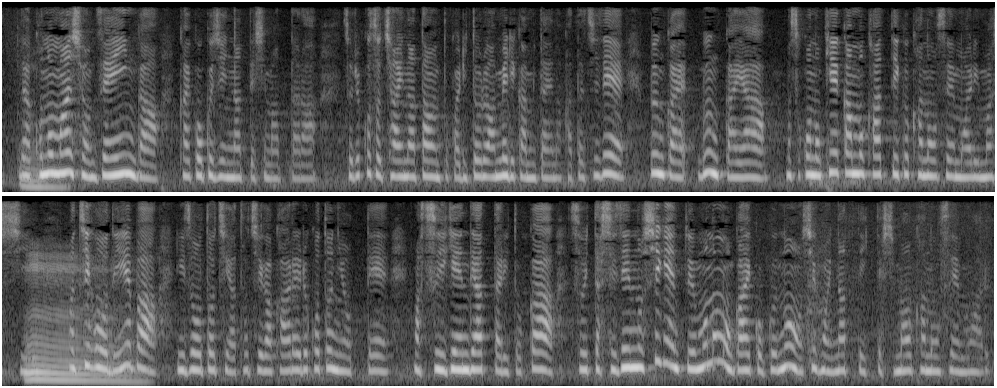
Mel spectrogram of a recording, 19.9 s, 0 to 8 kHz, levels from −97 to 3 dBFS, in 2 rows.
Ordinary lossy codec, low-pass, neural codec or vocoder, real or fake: MP3, 48 kbps; 7.2 kHz; none; real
